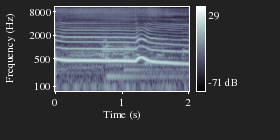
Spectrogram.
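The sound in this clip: A girl cries in one long, loud, continuous wail, held at a fairly steady pitch with a brief upward wobble partway through before tapering slightly.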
